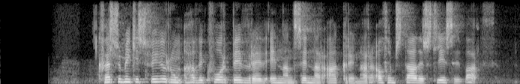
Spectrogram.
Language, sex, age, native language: Icelandic, female, 40-49, Icelandic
